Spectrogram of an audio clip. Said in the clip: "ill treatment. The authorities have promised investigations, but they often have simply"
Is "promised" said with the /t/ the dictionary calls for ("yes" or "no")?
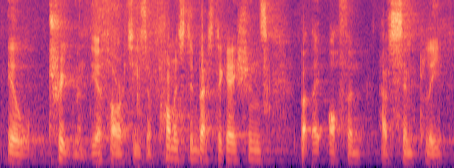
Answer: yes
